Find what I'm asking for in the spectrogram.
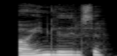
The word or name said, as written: øjenlidelse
